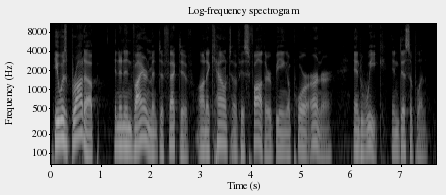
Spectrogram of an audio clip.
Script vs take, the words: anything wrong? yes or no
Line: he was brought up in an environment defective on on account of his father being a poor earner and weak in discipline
yes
